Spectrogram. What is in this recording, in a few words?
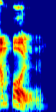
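"ampul", Malay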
